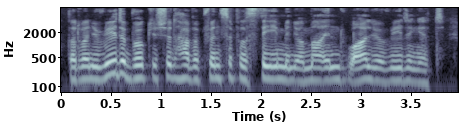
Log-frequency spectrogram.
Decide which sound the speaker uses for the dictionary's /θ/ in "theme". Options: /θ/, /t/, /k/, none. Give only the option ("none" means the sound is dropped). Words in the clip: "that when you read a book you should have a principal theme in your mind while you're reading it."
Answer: /θ/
